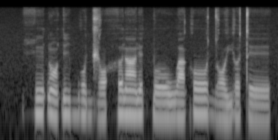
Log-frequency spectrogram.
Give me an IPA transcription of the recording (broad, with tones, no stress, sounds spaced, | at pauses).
h ĩ˧ ɗ ɔ̃˨ ɗ i˧ b o˧ d͡ʒ ɔ˨ h ə˦ ɾ ã˦ ɾ e˧ k͡p oː˨ w a˨˦ k oː˦ d ɔ˨ j ə˧ t eː˨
